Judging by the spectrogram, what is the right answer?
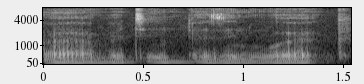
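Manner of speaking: normal talking voice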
